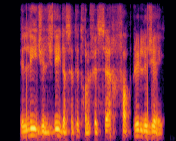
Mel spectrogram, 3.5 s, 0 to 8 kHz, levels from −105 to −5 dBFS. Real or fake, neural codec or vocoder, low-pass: fake; vocoder, 22.05 kHz, 80 mel bands, WaveNeXt; 7.2 kHz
